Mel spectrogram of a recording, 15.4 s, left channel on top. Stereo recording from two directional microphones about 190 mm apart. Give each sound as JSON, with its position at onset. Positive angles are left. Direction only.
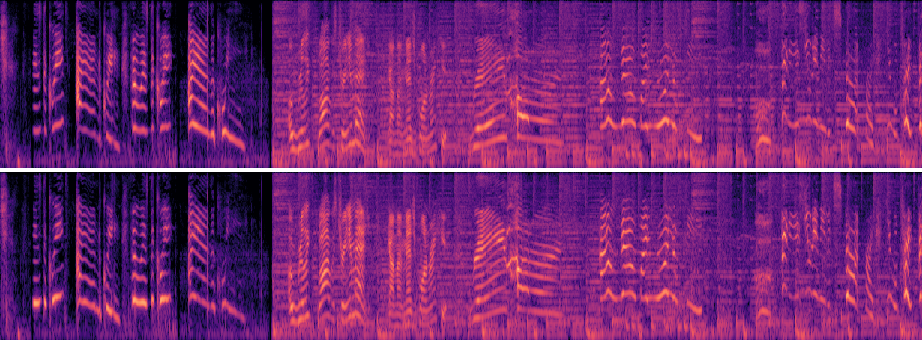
{"t": 0.5, "sound": "a sound", "side_deg": -25}
{"t": 3.1, "sound": "a sound", "side_deg": -10}
{"t": 4.5, "sound": "music", "side_deg": -5}
{"t": 4.8, "sound": "speech", "side_deg": 10}
{"t": 7.9, "sound": "music", "side_deg": 10}
{"t": 12.5, "sound": "music", "side_deg": 15}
